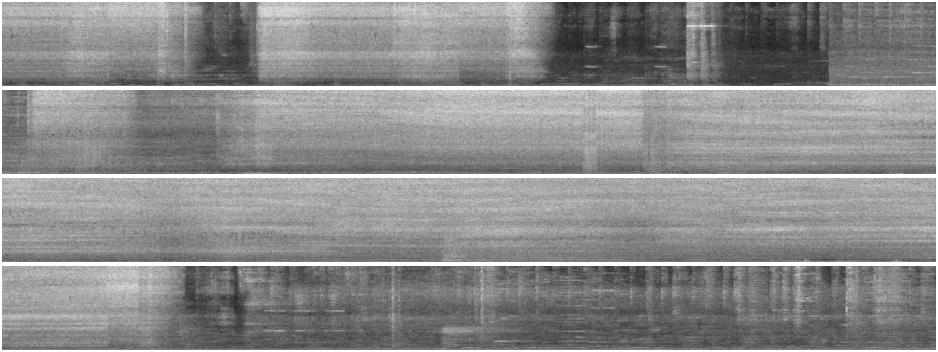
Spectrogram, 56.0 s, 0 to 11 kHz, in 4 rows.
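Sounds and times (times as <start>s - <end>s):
assist gas hissing: 3.8s - 8.3s, 17.0s - 44.7s.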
